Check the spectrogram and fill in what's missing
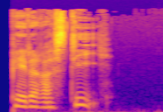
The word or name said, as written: pæderasti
